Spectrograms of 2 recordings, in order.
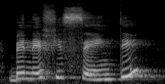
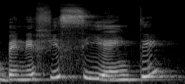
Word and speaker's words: beneficente: não tem esse e beneficente enunciado de forma errada como beneficiente calvicie né também as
